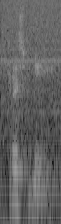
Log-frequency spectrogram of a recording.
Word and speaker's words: FRZB: Frisbee and Dickoff. Shortly after the attributes of Cerberus were demonstrated, two other proteins, that is FRZB, that is we call it as Frisbee, and Dickoff were discovered in the involuting endomesoderm actually.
